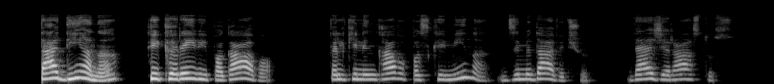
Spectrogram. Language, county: Lithuanian, Klaipėda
